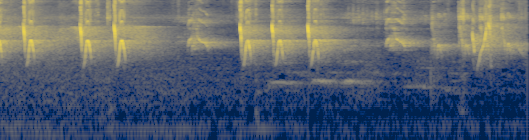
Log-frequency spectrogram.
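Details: Bar-winged prinia song serving as a lure to make other birds sing: clipped high chirps delivered in triplets, then softer buzzy notes and a further fast burst of sharp chirps.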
